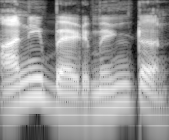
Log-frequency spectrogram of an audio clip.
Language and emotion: Goan Konkani, neutral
